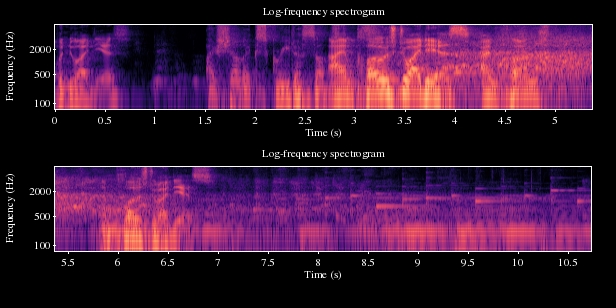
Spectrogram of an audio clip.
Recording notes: LIVE! Sparks Nevada, Marshal on Mars. SF Sketchfest 2020.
